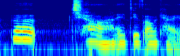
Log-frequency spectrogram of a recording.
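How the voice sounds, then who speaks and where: A woman speaks with a British accent. Her voice is somewhat breathy. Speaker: content creator reviewing devices. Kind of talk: casual vlog talk. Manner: fed up, unenthusiastic.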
